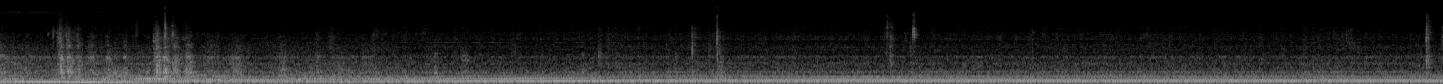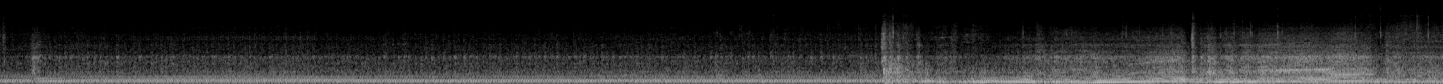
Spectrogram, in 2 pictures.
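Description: Rally car engine heard from inside the cockpit. The revs drop in the first couple of seconds and then hold steady for a long stretch. About 23 seconds in it gets louder and the revs rise and fall several times in quick succession as the car accelerates through the gears.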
